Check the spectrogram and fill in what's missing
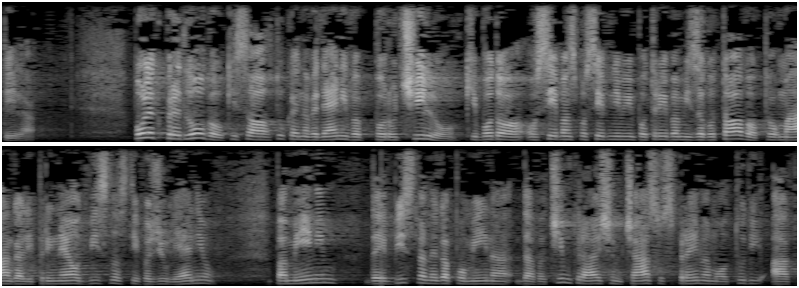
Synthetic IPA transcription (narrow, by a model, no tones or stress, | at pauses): d̪eːla̰ | poːlɛkpɾɛd̪loːɡɔwkisɔt̪ukajnaʋɛd̪ɛːniʋəpɔɾɔt͡ʃilṵkiboːd̪ɔɔseːbamspɔseːbnimipɔt̪ɾeːbamizaɡɔt̪ɔːʋɔpɔmaːɡalipɾinɛɔd̪ʋisnɔst̪iʋəʒiwljɛːnju | pameːnim | d̪ajɛbist̪ʋɛnɛɡapɔmeːnad̪aʋət͡ʃimkɾajʃɛmt͡ʃaːsuspɾɛjmɛmɔt̪uːd̪iak̚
